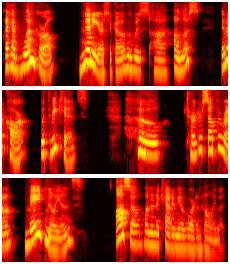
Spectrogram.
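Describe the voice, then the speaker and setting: A woman's voice: on the low side, very animated, a little slow. A woman in her seventies hosting a psychic advice show, talking at length and rambling from topic to topic, congested and getting over a cold. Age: 70s. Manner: chatty, rambling, switches topics, gives advice. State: recovering from a cold, coughing. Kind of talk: solo live show monologue, reading viewer comments.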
